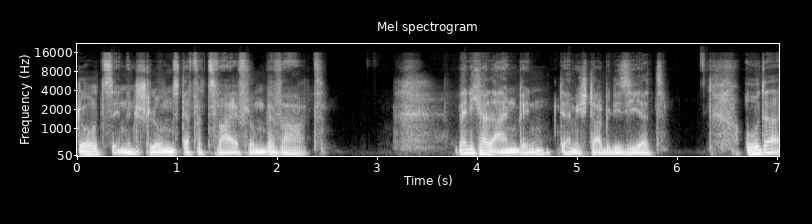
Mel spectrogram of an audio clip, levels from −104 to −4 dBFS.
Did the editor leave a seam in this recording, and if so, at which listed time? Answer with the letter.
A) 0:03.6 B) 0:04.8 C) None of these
B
